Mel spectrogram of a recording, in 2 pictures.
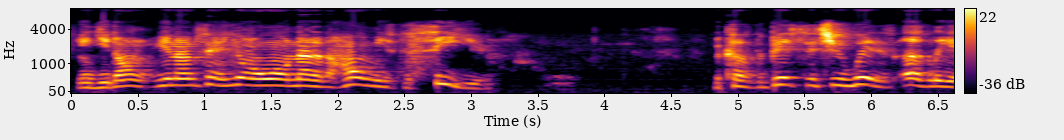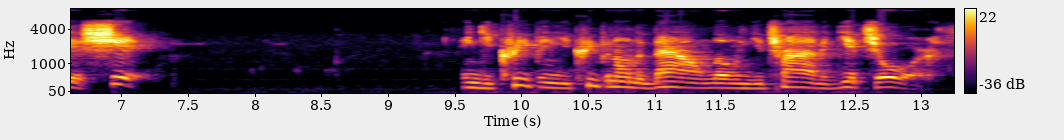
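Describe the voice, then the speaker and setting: High-voiced man ranting in an echoey room. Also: moderate pace, long pauses. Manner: rambling, swears constantly, keeps asking "you know what I'm saying". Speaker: vlogger. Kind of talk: profane ranting monologue. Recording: roomy, dull lo-fi room sound.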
